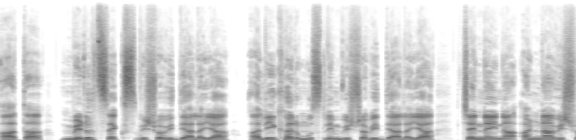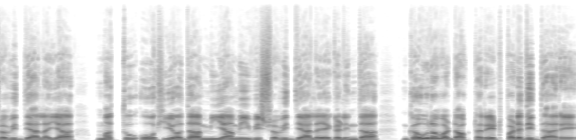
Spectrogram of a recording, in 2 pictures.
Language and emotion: Kannada, neutral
